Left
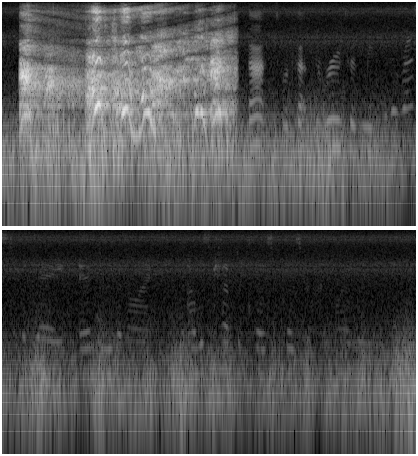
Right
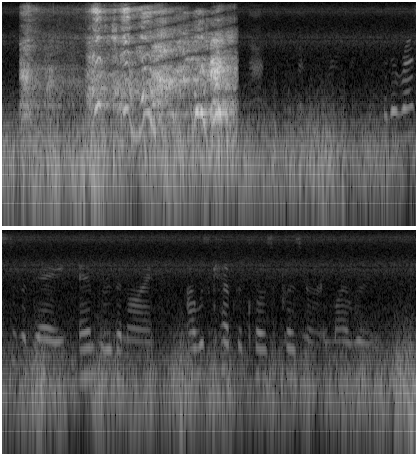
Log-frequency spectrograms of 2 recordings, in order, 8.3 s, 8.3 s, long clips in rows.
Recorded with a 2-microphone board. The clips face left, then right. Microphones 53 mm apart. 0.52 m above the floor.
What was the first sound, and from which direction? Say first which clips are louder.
A dog barking: left 19 dB; 75° left (ahead or behind).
